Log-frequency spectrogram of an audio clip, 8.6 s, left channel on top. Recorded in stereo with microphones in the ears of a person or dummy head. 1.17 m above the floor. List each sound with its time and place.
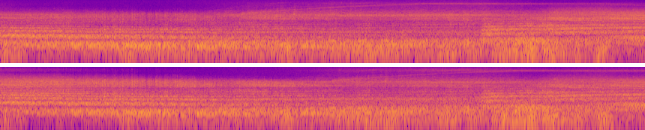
0.0 s an aircraft: 60° right (ahead or behind); by 8.6 s 15° left (ahead or behind)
